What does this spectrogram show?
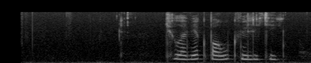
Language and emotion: Russian, neutral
